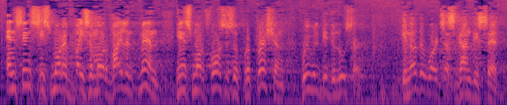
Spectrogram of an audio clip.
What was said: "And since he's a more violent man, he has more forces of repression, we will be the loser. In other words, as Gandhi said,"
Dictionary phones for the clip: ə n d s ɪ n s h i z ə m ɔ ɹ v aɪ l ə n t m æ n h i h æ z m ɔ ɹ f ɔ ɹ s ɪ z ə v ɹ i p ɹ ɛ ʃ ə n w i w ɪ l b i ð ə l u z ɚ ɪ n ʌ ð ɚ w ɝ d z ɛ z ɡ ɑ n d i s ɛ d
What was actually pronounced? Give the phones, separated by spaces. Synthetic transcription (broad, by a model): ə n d s ɪ n s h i s ə m ɔ ɹ v aɪ l ə n t m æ n h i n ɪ s m ɔ ɹ f ɔ ɹ s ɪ s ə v ɹ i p ɹ ɛ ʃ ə n w i w ɪ l b i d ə l u s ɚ ɪ n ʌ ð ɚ w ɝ d s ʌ s ɡ ɑ n d i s ɛ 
